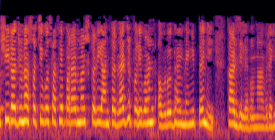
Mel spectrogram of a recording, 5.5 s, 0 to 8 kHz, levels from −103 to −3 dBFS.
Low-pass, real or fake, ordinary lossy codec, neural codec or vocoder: 7.2 kHz; fake; MP3, 24 kbps; codec, 44.1 kHz, 3.4 kbps, Pupu-Codec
